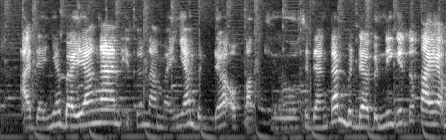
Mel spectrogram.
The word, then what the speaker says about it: opaque: Opaque, bacanya opaque.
